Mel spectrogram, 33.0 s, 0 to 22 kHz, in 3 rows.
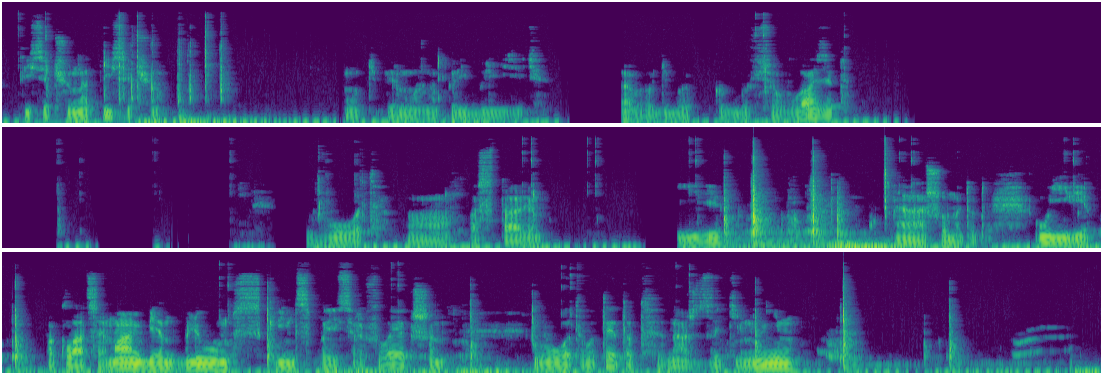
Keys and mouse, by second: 0.1-2.5 drag, 1.3 KP_0, 4.4 s, 8.5-9.3 middle drag, 10.1 middle click, 11.4 right click, 11.9 middle click, 12.5-13.3 drag, 14.2 shift+middle drag, 16.2 click, 16.9-18.0 drag, 20.0 click, 21.6 click, 24.1 click, 27.6 right click, 28.7 right click.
